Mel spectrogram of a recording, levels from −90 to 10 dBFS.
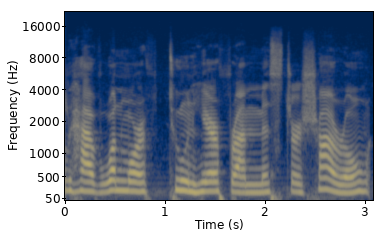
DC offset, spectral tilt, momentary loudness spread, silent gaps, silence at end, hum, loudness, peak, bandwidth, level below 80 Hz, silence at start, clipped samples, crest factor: under 0.1%; -6 dB/octave; 7 LU; none; 0.05 s; none; -21 LUFS; -6 dBFS; 12.5 kHz; -44 dBFS; 0 s; under 0.1%; 16 dB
